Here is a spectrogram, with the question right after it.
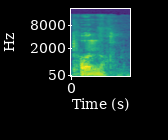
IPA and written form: bɔno (bono)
